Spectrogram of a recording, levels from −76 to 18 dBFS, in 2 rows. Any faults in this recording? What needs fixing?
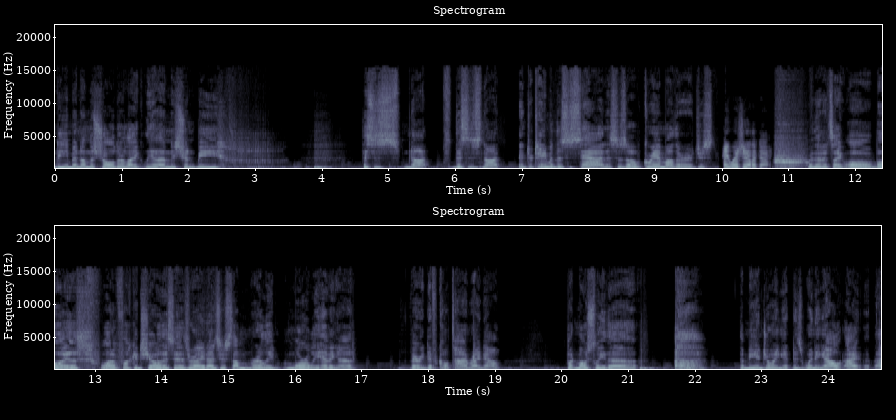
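No technical faults can be heard anywhere in the audio. There is nothing here that needs to be fixed.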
